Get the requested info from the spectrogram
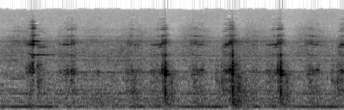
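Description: Hand-tool work on steel: about five short, sharp scraping strokes at irregular intervals, over a faint steady low hum.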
